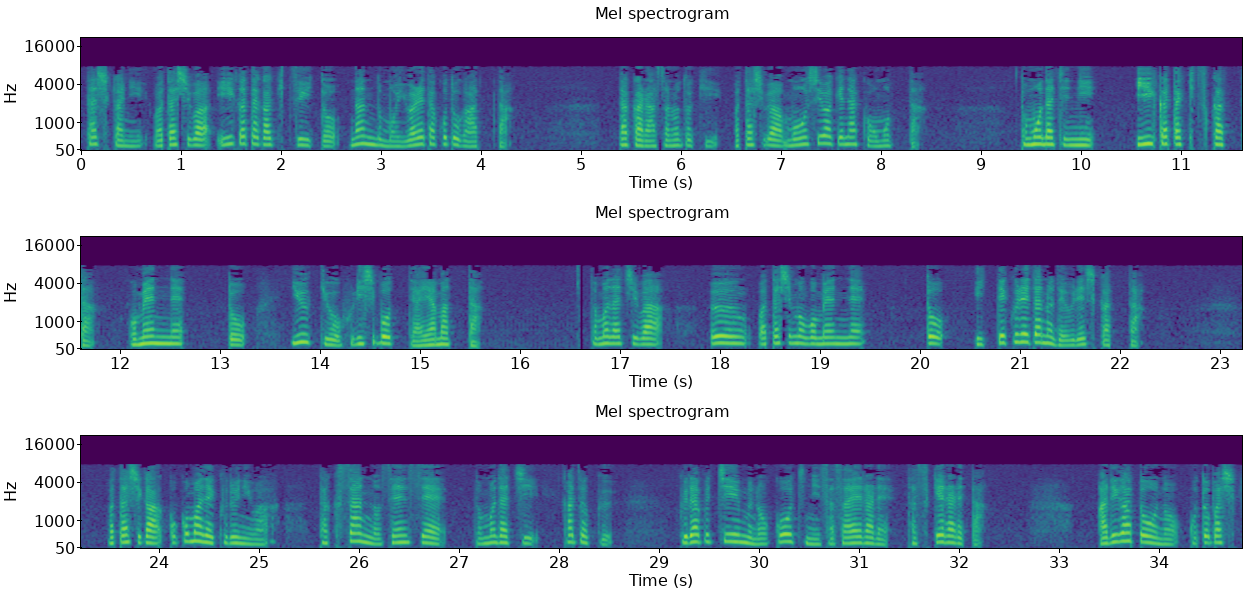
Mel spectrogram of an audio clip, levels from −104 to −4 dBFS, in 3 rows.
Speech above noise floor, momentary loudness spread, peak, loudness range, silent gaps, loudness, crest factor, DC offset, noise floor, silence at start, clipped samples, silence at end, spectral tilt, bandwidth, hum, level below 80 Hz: 39 dB; 13 LU; -10 dBFS; 4 LU; none; -28 LUFS; 18 dB; under 0.1%; -67 dBFS; 0.05 s; under 0.1%; 0.1 s; -5 dB/octave; 8 kHz; none; -66 dBFS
